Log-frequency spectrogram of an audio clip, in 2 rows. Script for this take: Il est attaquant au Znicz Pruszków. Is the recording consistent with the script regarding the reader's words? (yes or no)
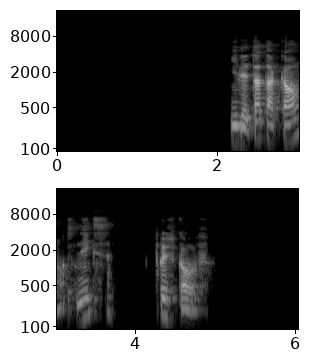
no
